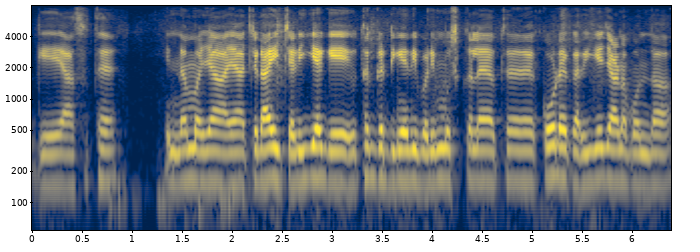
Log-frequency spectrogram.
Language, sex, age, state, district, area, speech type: Dogri, female, 45-60, Jammu and Kashmir, Samba, rural, spontaneous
